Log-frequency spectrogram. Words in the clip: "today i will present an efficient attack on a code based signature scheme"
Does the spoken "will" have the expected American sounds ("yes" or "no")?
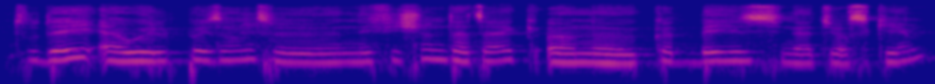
yes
